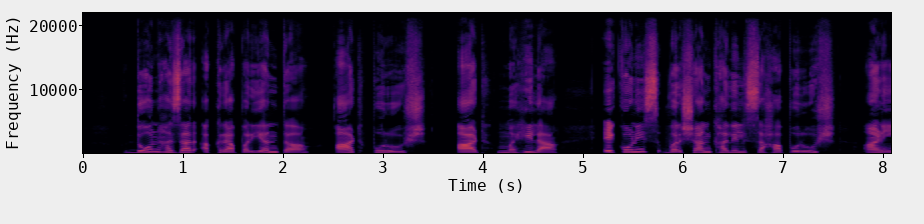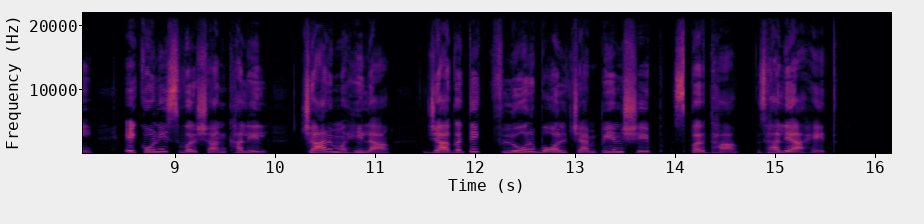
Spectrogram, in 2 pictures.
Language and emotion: Marathi, neutral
